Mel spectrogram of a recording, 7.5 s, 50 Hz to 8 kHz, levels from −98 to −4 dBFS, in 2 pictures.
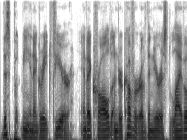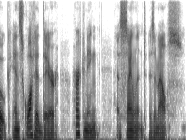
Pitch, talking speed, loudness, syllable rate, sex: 95 Hz, 210 wpm, -20 LUFS, 5.7 syllables/s, male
